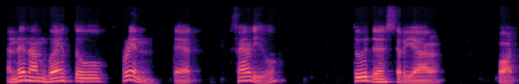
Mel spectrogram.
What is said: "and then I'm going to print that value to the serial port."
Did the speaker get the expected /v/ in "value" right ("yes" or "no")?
no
